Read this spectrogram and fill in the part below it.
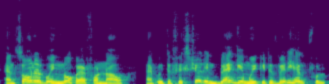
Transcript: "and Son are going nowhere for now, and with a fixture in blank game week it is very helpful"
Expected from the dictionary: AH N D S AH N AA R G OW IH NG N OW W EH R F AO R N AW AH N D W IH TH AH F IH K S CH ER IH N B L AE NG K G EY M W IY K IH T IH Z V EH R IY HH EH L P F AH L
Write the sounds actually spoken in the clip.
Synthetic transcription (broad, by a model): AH N D S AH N AA R G OW IH NG N OW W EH R F AO R N AW AH N D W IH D AH F IH K S CH ER IH N B L AE NG K G EY M W IY K IH T IH Z V EH R IY HH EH L P F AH L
